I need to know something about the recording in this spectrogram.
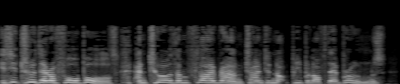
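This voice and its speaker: A man voicing an excitable young boy who gushes in breathless, rapid questions. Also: very high-pitched, no echo, dull audio, voice pushed up. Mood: eager.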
